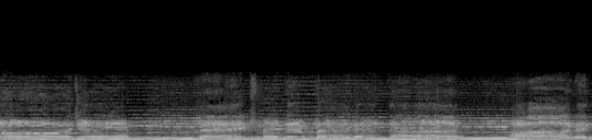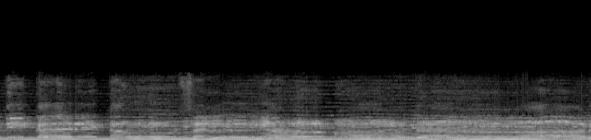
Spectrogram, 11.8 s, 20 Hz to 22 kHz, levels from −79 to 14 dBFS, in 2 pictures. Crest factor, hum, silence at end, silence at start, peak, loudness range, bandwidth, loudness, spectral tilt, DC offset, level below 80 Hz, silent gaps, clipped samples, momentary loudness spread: 12 dB; none; 0 s; 0 s; -6 dBFS; 0 LU; 10.5 kHz; -16 LUFS; -5.5 dB/octave; under 0.1%; -36 dBFS; none; under 0.1%; 2 LU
